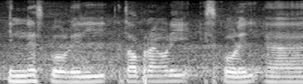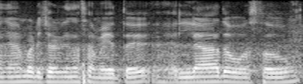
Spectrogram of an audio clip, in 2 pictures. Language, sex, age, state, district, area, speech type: Malayalam, male, 18-30, Kerala, Idukki, rural, spontaneous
